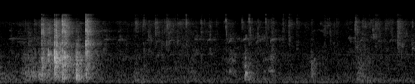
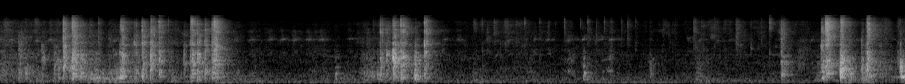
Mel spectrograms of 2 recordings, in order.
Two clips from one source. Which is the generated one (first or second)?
second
